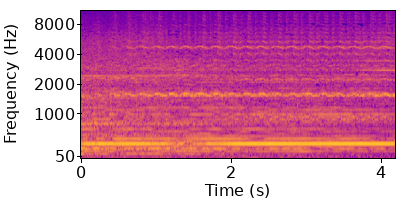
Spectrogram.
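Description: Heavy rock music holding one long sustained note, with a slight vibrato in its upper tones.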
